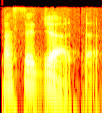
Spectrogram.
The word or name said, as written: passeggiata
